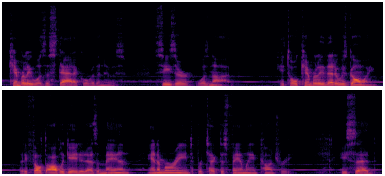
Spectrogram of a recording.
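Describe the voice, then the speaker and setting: A man narrating a documentary in a solemn, measured way, his voice dropping quietly at the end of sentences. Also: mid-range voice. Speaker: documentary narrator, fellow Marine veteran.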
